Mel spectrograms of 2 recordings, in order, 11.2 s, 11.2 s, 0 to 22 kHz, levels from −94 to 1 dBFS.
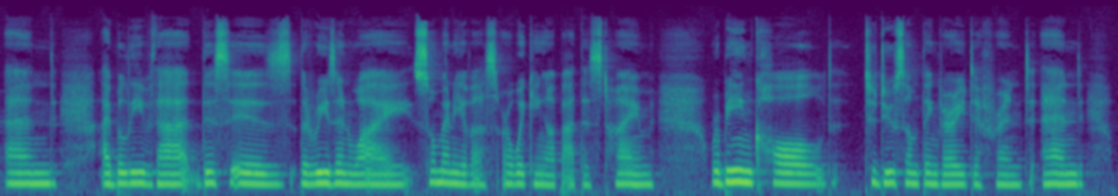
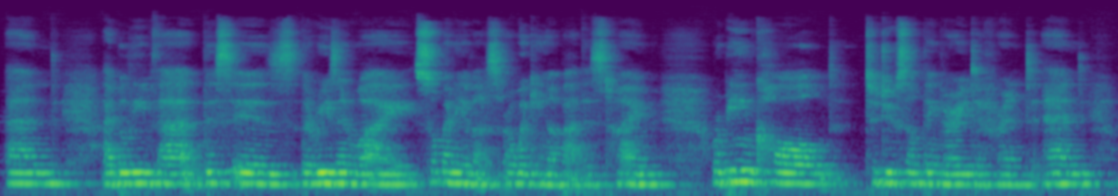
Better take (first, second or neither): first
